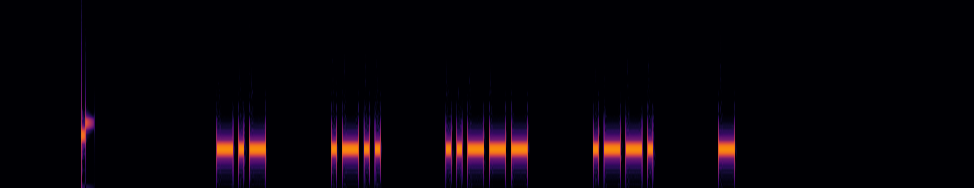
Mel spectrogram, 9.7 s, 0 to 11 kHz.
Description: Morse code, heard as a keyed tone, about 22 wpm, spaced as for 10 wpm, 700 Hz. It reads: KL2PT
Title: USA Call Signs - 5 Characters - 4x Character Spacing - 22wpm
